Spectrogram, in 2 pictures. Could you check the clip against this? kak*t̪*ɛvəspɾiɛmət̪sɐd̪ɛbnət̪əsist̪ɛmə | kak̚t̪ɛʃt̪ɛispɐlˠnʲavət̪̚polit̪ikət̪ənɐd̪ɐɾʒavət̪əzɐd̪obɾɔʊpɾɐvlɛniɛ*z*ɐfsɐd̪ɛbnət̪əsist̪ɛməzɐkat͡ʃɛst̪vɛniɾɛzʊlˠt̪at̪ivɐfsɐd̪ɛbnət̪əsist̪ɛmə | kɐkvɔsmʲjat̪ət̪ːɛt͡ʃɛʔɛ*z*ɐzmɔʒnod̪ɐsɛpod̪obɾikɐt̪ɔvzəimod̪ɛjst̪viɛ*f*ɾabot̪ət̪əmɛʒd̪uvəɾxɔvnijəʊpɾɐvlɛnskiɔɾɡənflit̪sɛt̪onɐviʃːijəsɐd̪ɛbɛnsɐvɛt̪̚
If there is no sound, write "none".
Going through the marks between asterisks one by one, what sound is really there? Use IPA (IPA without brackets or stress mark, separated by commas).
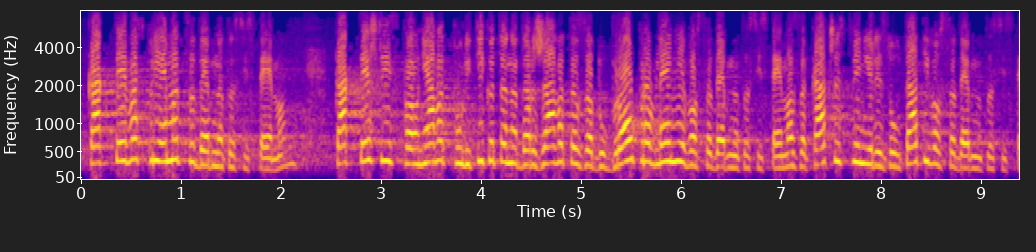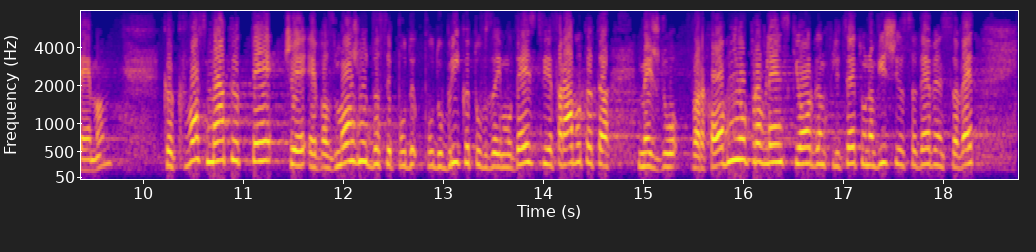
t̪, v, v, f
